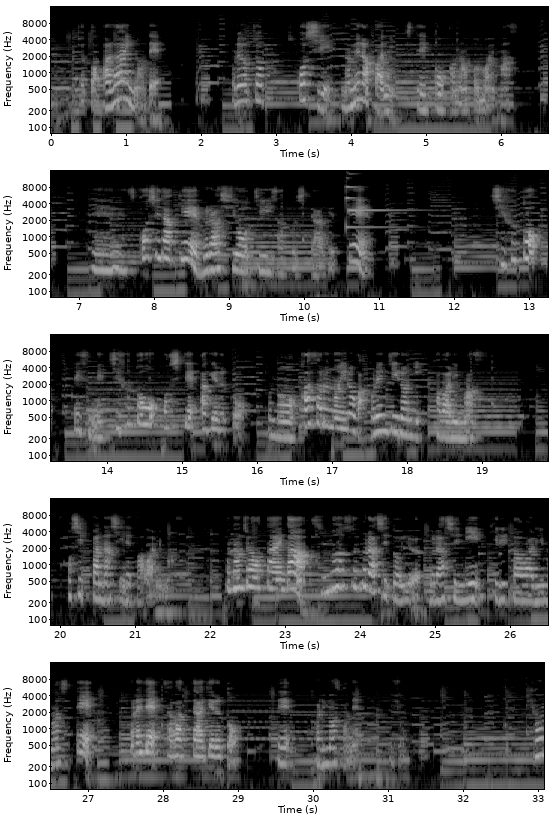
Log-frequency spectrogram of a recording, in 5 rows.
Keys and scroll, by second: 9.2 s.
